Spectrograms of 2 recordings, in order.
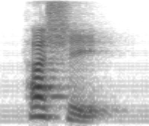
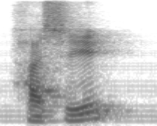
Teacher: what makes these words different is pitch accent they basically have different melodies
